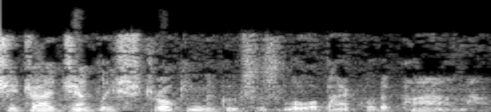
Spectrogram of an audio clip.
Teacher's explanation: the start/palm vowel is pretty frontal, kind of sounds like a Bostonite saying it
